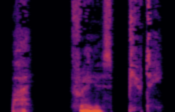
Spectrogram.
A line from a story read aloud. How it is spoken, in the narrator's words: she said, her voice low and halting as she took shallow breaths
